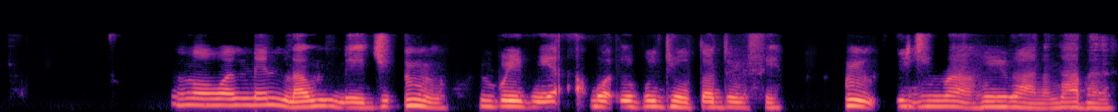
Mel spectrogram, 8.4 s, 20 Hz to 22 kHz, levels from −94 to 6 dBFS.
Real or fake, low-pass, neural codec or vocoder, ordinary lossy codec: fake; 7.2 kHz; codec, 16 kHz, 1 kbps, X-Codec, HuBERT features, trained on general audio; none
